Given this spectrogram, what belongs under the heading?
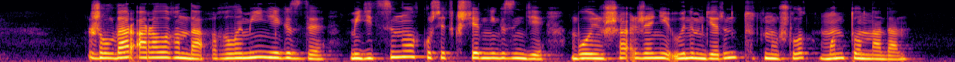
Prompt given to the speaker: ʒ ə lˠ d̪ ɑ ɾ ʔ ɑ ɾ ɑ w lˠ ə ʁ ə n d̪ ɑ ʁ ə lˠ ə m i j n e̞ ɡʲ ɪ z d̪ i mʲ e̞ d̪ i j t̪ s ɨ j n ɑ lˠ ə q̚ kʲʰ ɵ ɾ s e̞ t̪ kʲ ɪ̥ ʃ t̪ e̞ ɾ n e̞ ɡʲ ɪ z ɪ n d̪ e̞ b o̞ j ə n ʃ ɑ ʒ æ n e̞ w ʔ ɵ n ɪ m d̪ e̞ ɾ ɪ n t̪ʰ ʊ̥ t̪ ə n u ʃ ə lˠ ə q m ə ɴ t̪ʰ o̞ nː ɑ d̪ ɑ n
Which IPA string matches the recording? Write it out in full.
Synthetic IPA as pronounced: ʒ ə lˠ d̪ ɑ ɾ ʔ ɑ ɾ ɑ lˠ ə ʁ ə n d̪ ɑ ʁ ə lˠ ə m i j n e̞ ɡʲ ɪ z d̪ ɪ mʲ e̞ d̪ i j t̪ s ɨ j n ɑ lˠ ə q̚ kʲʰ ɵ ɾ s e̞ t̪ kʲ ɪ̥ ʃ t̪ e̞ ɾ n e̞ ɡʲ ɪ z ɪ n d̪ e̞ b o̞ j ə n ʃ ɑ ʒ æ n e̞ w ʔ ɵ n ɪ m d̪ e̞ ɾ ɪ n t̪ʰ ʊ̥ t̪ ə n u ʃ ə lˠ ə q m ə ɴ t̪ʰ o̞ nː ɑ d̪ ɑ n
